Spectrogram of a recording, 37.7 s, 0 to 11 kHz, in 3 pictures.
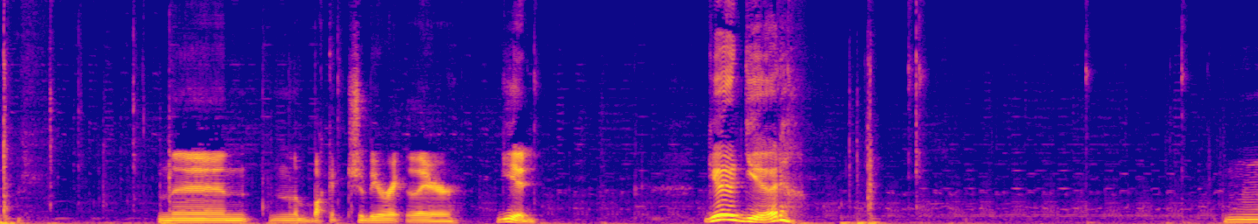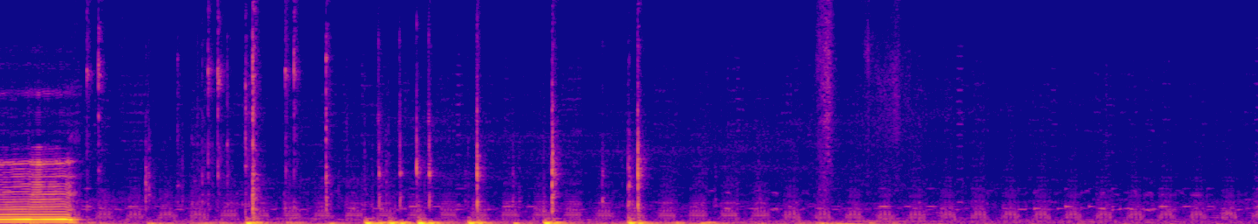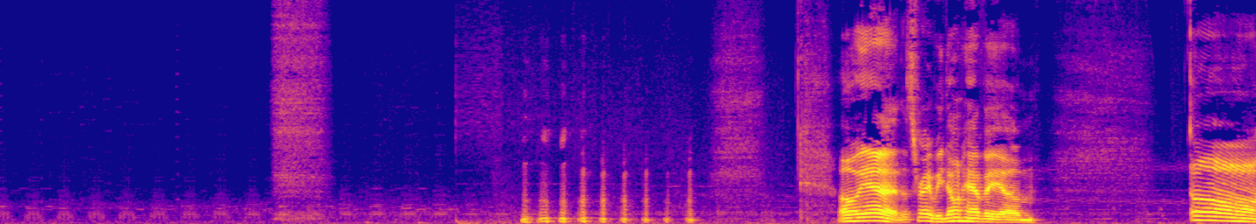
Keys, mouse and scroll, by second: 0.1 space, 1.7 KP_Decimal, 2.5-3.3 scroll down 16, 8.1 right click, 8.7 ctrl+Tab, 9.3 right click, 10.9-11.9 drag, 13.5 click, 14.7 right click, 15.1 Delete, 16.5 Left, 16.7 Left, 16.9 Left, 17.5 Left, 18.3 Right, 19.1 Left, 19.3-20.1 scroll up 14.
